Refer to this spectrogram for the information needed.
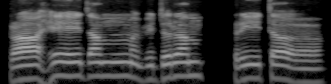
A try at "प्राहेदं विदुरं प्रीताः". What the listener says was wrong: Extend it a bit more. There are two dots. Prahedam Viduram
